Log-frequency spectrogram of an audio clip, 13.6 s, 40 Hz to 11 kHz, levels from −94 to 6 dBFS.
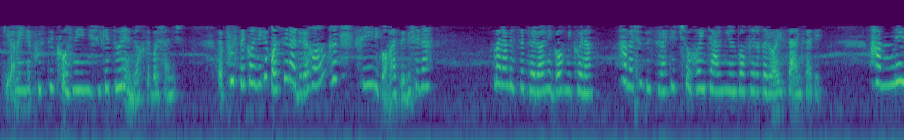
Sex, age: female, 20-39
